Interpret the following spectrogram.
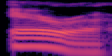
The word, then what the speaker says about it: era: about this before, but era, yes, this can be pronounced era or era. I say era, but you can say era if you prefer era, you can see that too. Yeah, both of them are acceptable.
